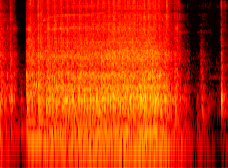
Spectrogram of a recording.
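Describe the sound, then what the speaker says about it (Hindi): A sewing machine stitches a double umbrella frock in one continuous whirring run of about two and a half seconds, starting and stopping abruptly, with quiet moments on either side. "इस तरह हम इसको बाहर पलटेंगे और बिल्कुल इसके पास पास सिलाई लगा देंगे"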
